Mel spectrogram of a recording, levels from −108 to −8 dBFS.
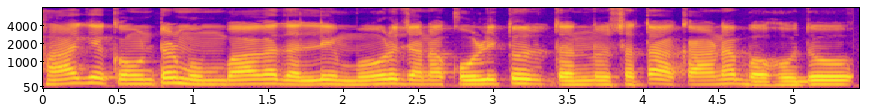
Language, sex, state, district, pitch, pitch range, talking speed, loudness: Kannada, male, Karnataka, Bangalore, 155 Hz, 145-170 Hz, 90 wpm, -13 LUFS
